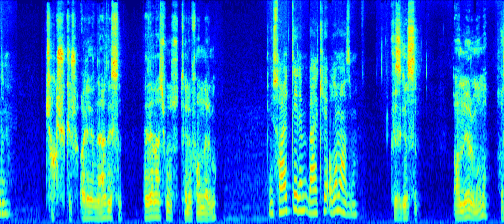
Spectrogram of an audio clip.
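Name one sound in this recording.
A middle-aged man speaks firmly into a phone, close by.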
